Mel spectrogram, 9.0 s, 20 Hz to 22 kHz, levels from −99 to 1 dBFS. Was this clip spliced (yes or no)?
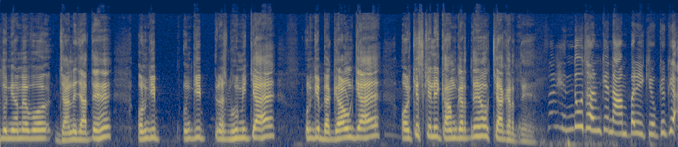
no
